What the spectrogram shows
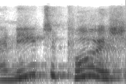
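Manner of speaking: insistent, high yelling. A woman in labor in the shower retells yelling at the midwife, retelling a yell. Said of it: "I'm yelling at the midwife".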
